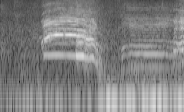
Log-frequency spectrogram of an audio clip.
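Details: Goat (Capra hircus), bleat.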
